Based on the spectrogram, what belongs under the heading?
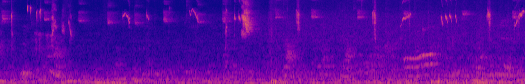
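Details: Cit keres in lively, continuous song, suited as a master recording for training songbirds: scattered high, sharp chirps and short whistled notes over a steady low rumble of background noise.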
